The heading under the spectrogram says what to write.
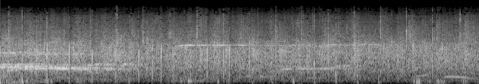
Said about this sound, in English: And can I have a round of applause, please, for all the food and for all of my guests.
